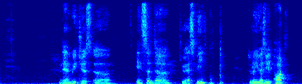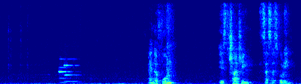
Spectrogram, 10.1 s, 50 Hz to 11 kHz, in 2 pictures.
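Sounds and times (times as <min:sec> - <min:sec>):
smartphone charging chime: 0:06.0 - 0:06.4.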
